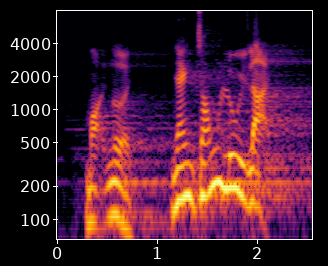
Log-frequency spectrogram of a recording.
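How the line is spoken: Loud voice. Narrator (Vietnamese): Tuyết Ma lớn tiếng

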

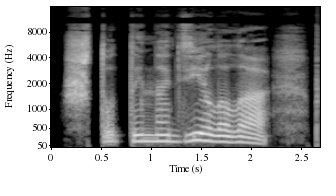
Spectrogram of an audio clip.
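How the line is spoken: Through clenched teeth. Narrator (Russian): процедил сквозь стиснутые зубы

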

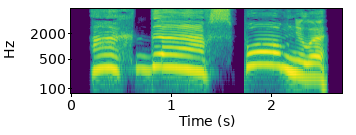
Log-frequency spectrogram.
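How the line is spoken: Exclaiming. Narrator (Russian): воскликнула Фрёкинсталь

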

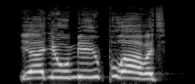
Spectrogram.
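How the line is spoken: Sobbing. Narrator (Russian): всхлипнул Сольц

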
